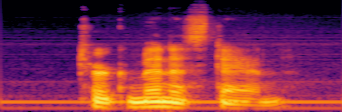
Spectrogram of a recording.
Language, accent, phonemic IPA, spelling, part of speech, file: English, US, /tɚkˈmɛn.ɪ.stæn/, Turkmenistan, proper noun, En-us-Turkmenistan.ogg
- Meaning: A country in Central Asia. Capital: Ashgabat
